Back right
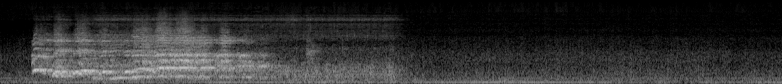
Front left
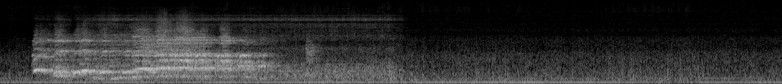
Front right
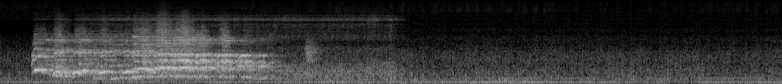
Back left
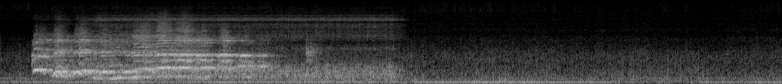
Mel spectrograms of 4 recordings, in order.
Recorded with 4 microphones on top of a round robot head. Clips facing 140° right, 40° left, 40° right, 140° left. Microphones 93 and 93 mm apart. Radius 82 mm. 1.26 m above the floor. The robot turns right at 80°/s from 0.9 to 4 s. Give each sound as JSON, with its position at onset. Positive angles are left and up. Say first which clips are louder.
{"t": 0.3, "sound": "laughter", "louder": "back right 3 dB, back left 1 dB", "azimuth_deg": -130, "distance_m": 2.0}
